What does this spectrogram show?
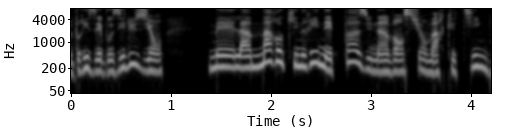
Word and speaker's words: maroquinerie: signifie cuir de Maroc cela prouve qu'on ne doit pas y doubler le r comme en effet on ne le double pas dans la prononciation le maroquinier l'artisan qui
